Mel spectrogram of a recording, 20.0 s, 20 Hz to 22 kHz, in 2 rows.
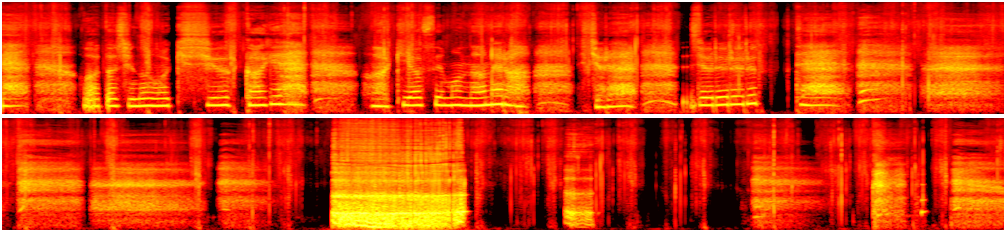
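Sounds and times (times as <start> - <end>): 
speech: 0.8 - 8.4
breathy wet mouth sounds: 13.3 - 14.7, 15.6 - 16.0, 18.6 - 20.0
long loud burp: 13.3 - 14.7, 15.7 - 16.0
sniffing: 13.3 - 14.7, 18.8 - 20.0.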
